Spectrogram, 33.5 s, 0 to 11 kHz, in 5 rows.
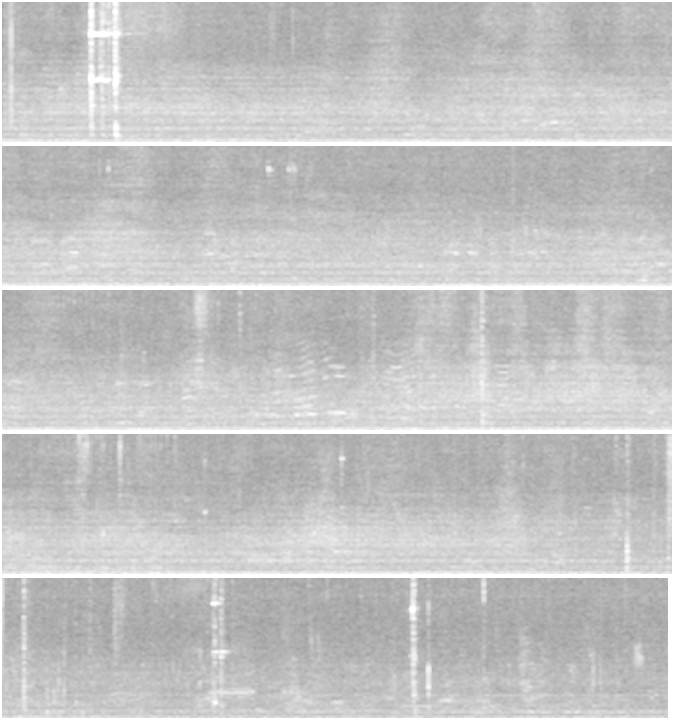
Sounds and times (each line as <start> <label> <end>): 0.0 Harbour sounds 33.4
0.0 industrial noises 33.4
2.2 people talking 9.8
10.4 people talking 33.4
